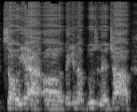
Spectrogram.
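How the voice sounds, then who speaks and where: A woman's voice: deep voice, steady tone, unhurried, distant mic. Chatty woman in an echoey room. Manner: chatty, loose, many fillers, breaks into laughter. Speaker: vlogger sharing a personal faith story. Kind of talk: casual personal storytelling. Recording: echoey room, voice set back from the mic.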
